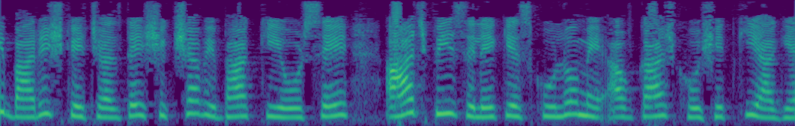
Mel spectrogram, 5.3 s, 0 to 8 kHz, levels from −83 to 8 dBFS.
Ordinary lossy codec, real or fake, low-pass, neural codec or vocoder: none; real; none; none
